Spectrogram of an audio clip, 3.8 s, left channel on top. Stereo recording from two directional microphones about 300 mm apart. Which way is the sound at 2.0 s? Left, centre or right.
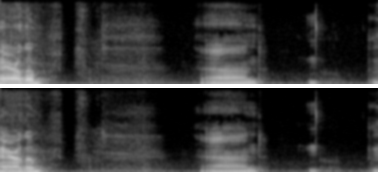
Centre.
